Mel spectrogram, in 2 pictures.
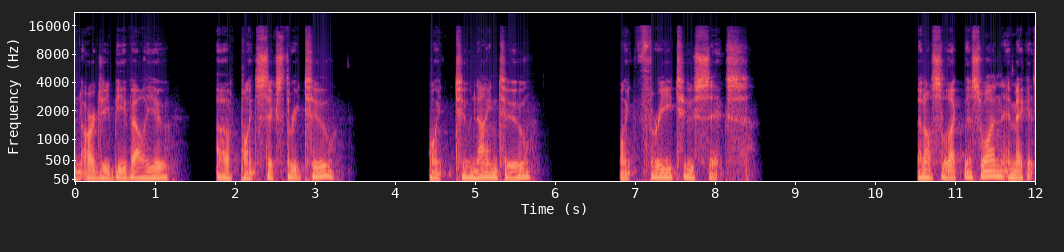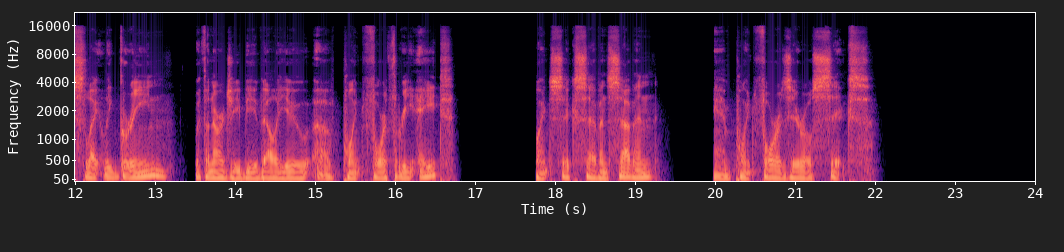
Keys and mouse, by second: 0.4 click, 11.5 click, 19.7 KP_7.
